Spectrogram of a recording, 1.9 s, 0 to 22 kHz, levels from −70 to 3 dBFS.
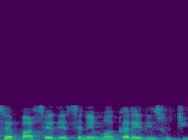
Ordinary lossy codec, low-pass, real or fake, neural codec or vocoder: none; 5.4 kHz; fake; codec, 44.1 kHz, 7.8 kbps, Pupu-Codec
